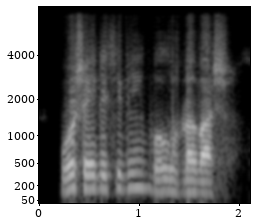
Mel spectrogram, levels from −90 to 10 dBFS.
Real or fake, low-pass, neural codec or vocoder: fake; 7.2 kHz; codec, 16 kHz, 0.7 kbps, FocalCodec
